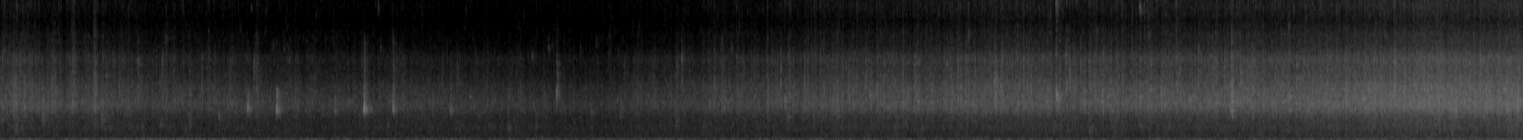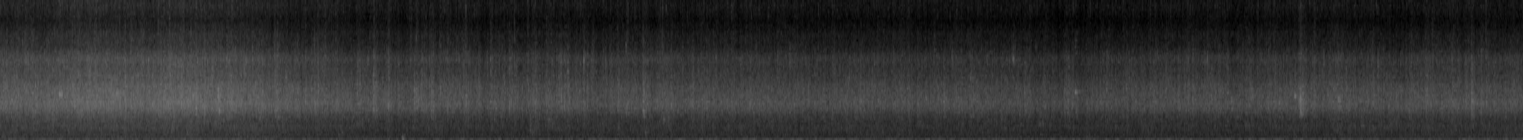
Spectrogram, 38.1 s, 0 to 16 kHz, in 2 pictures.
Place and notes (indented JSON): {
  "title": "Luttons, UK - hail on a greenhouse ...",
  "date": "2017-04-26 10:00:00",
  "description": "Passing hail showers on a greenhouse ... recorded inside with a dummy head ... bird song and passing traffic ...",
  "latitude": "54.12",
  "longitude": "-0.54",
  "altitude": "76",
  "timezone": "Europe/London"
}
